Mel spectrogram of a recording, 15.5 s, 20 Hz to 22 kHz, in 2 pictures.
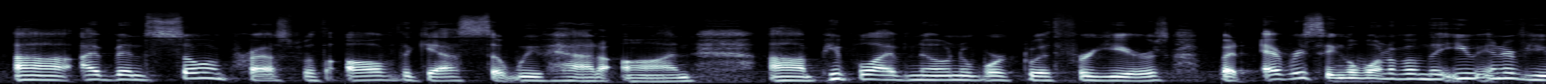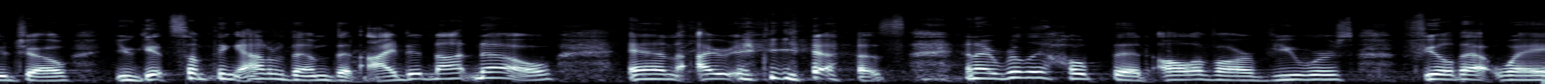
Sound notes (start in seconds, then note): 11.1 chuckles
